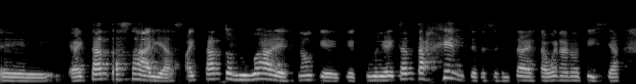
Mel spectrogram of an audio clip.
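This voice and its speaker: A woman with a medium pitch talks at a moderate pace with hardly any pauses, recorded dry and close with no echo. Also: ordinary pitch variation. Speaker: Bible study teacher. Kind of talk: Bible study class. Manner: hesitant, many fillers.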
